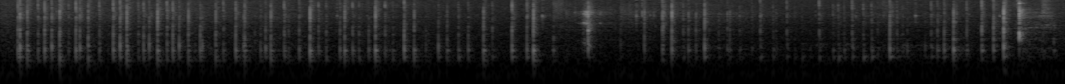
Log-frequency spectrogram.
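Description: Long acrylic nails tap and scratch a full, hand-sized soft plastic squeeze tube of Cake heavy cream shower wash held in the hand. A quiet, rapid stream of sharp, dry clicks with a hollow plastic tone is mixed with brief scratchy swipes, and each tap dies away almost instantly.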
